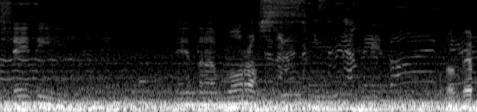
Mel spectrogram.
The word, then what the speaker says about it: Intramuros: City Indira Morris. So they pronounce it as Indira Morris.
